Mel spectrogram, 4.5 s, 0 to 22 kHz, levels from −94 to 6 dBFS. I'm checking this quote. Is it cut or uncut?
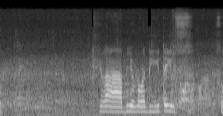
uncut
